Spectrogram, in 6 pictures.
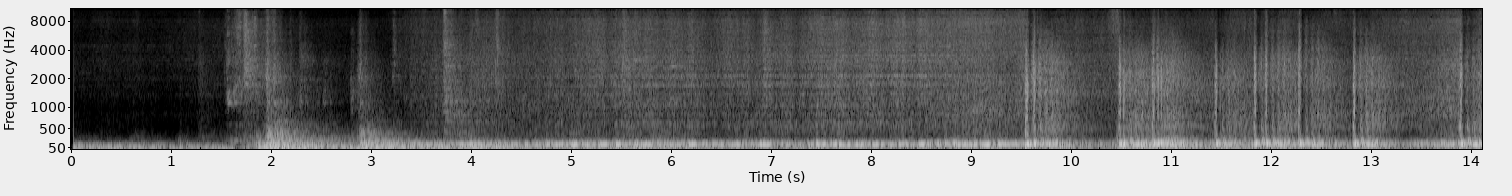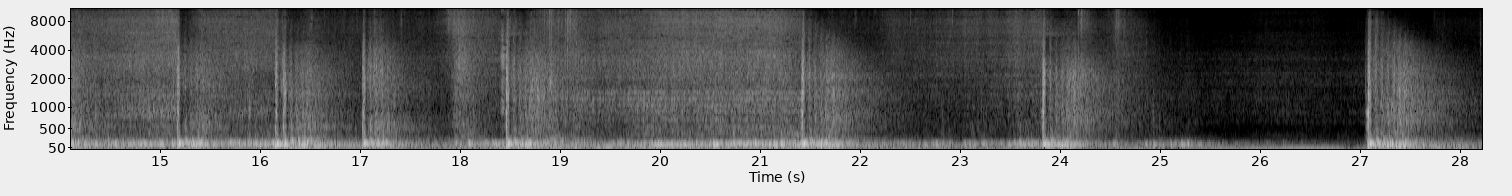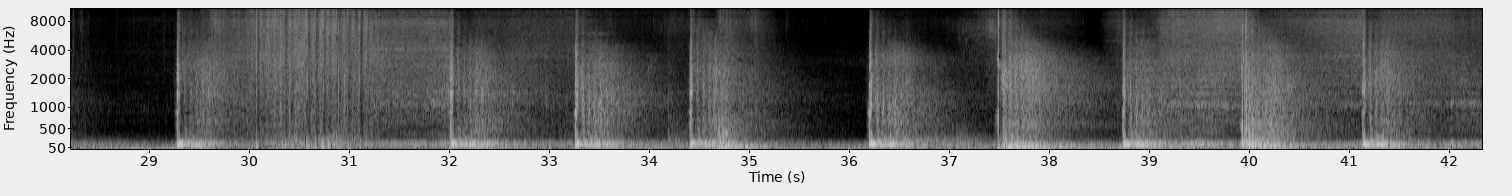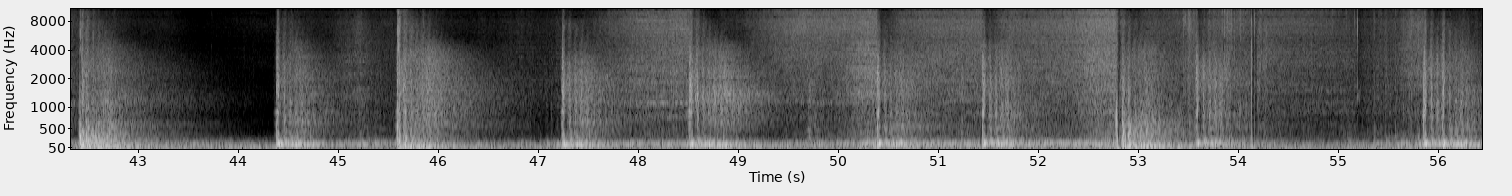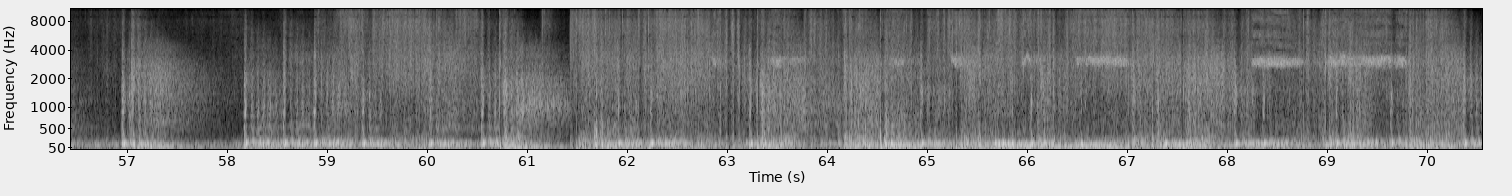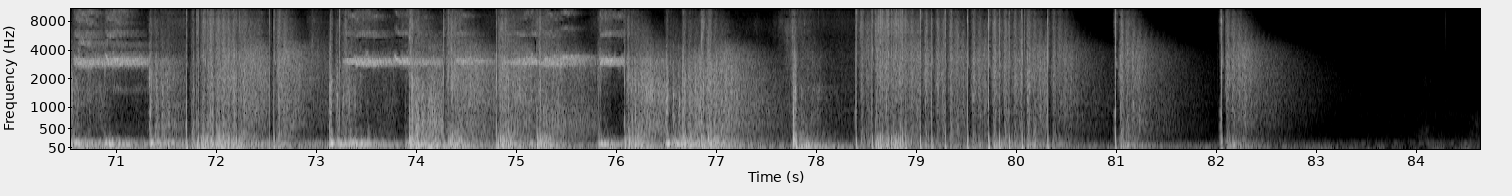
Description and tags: Fireworks in Silo
I let off fireworks inside a silo. Unfortunately the best audio I got was from the gopro inside. In the beginning you hear the door slam, then the hissing of the fire shower which lights all the other fireworks - then things go crazy.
